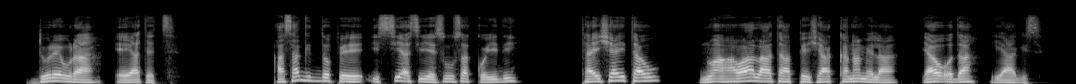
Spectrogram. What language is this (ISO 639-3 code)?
gof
